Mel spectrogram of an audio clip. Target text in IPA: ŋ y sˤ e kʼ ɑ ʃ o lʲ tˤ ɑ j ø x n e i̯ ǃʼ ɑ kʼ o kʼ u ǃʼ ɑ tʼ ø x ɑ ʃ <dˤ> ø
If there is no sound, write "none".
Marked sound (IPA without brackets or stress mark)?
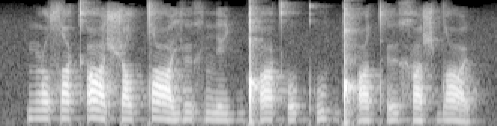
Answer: dˤ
